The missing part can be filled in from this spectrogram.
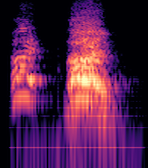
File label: military shout german "no"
